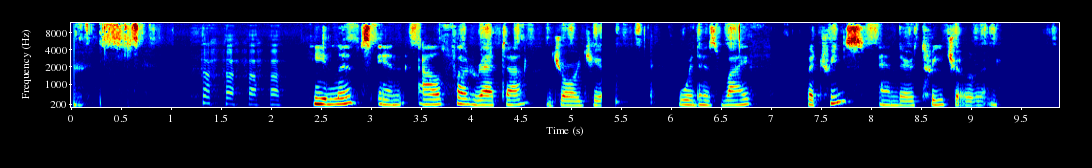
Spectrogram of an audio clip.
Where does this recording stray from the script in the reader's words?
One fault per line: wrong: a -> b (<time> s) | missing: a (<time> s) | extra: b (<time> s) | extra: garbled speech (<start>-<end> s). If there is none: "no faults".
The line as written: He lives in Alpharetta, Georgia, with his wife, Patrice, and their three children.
no faults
